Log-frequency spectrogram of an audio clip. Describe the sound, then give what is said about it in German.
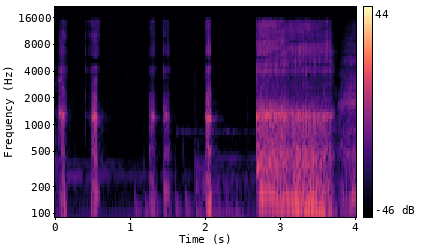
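A voice imitates loud snoring with breathing pauses: a few short, rough snorts, a quiet gap like a breathing pause, then a long, loud rasping gasp before it cuts off. “Denn Schnarchen mit Atemaussetzern, und das ist häufig, wenn wir häufig laut schnarchen, dann haben wir oft so Atemaussetzer, da verschluckt unsere Zunge”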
